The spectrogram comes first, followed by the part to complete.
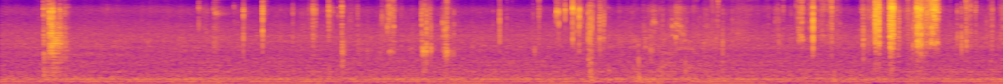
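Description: Handling noise: scattered clicks and short rustles as clothes are moved about, with a quick run of louder clicks near the end, over a steady low hum.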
